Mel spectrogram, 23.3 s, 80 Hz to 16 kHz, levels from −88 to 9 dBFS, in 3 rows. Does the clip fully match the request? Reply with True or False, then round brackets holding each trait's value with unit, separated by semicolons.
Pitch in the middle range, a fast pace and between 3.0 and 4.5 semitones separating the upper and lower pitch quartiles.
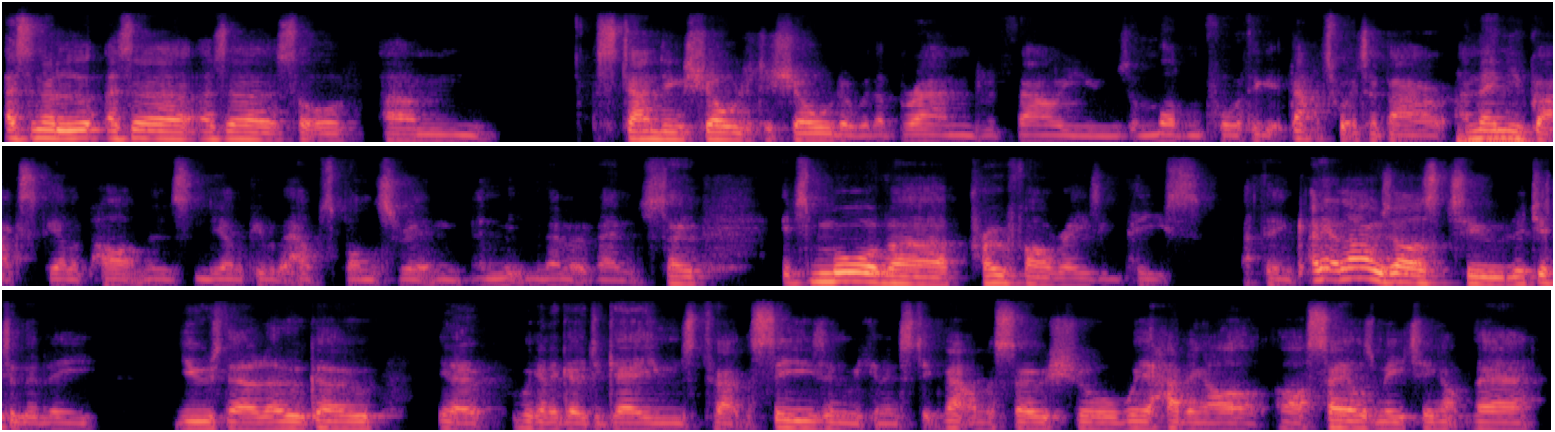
False (130 Hz; 240 wpm; 3.9 semitones)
